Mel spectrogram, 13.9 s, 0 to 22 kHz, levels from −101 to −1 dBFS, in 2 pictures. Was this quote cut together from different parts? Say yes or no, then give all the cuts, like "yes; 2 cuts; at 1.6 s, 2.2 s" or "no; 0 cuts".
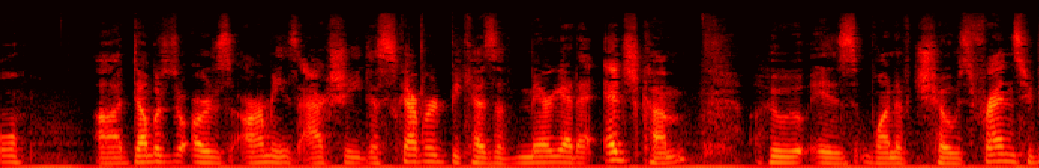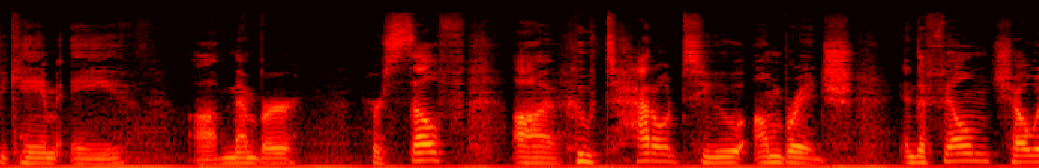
no; 0 cuts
